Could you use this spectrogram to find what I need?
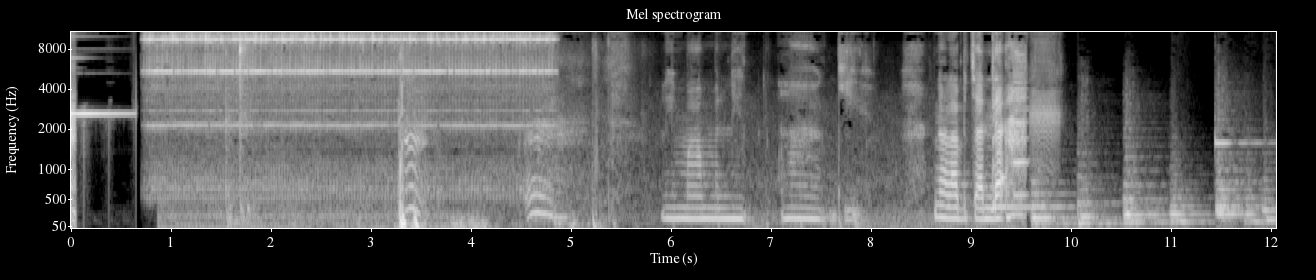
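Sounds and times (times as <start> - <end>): alarm ringing: 0.7 - 4.9
person groaning sleepily: 3.3 - 3.7, 4.6 - 4.9.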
